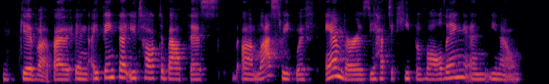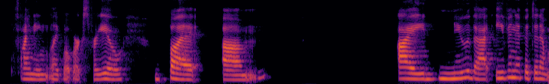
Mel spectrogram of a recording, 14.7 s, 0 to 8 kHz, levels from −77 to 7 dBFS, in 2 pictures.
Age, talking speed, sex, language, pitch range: 20-39, 165 wpm, female, English, 180-235 Hz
